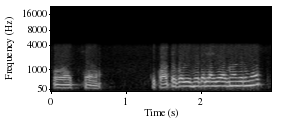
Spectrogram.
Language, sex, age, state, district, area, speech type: Bengali, male, 30-45, West Bengal, Nadia, rural, conversation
